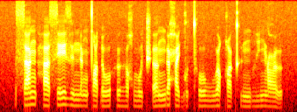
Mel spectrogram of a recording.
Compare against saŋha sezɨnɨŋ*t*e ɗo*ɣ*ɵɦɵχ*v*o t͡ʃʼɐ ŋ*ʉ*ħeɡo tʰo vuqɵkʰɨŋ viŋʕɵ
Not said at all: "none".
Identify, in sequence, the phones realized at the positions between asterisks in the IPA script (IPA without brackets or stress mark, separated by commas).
tˤ, h, v, ɨ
